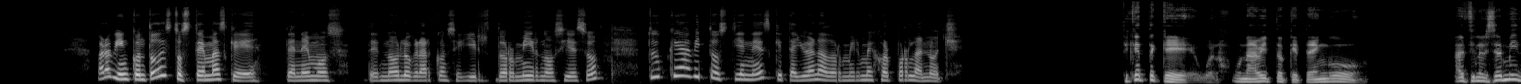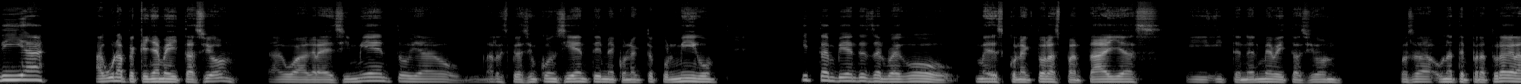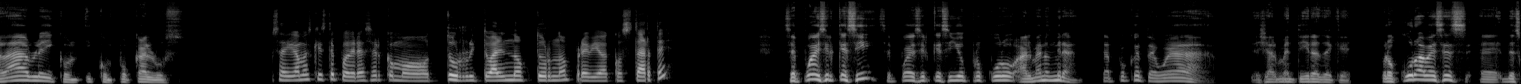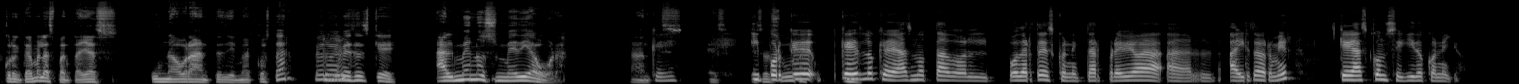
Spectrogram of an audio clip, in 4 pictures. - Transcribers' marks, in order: none
- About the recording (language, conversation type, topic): Spanish, podcast, ¿Qué hábitos te ayudan a dormir mejor por la noche?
